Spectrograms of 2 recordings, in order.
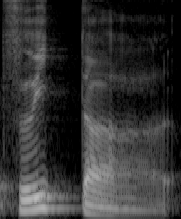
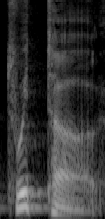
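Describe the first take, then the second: First: The word is pronounced the Japanese way. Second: The word is pronounced the English way. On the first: The speaker calls it right. "日本語っぽく言った方がいい" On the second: The speaker calls it wrong. "そういうことじゃなくて"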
